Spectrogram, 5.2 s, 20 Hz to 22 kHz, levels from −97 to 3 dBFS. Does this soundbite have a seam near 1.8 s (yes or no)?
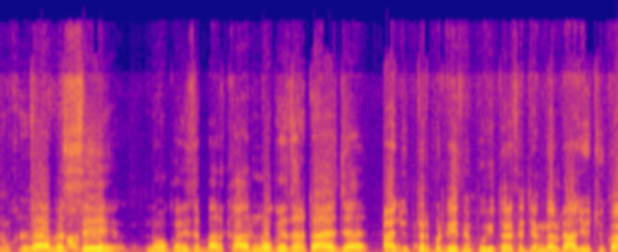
no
